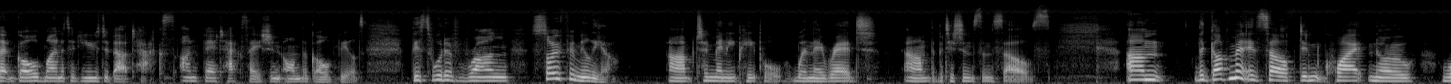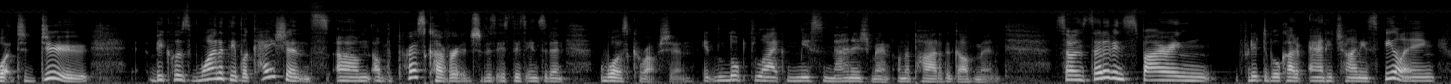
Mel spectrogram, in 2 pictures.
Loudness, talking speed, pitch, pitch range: -24 LUFS, 155 wpm, 165 Hz, 150-195 Hz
